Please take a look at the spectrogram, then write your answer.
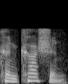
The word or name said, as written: concussion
